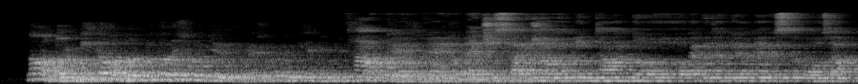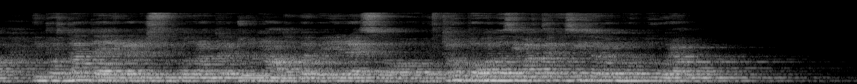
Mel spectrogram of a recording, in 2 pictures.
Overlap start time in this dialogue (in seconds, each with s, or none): 3.4 s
